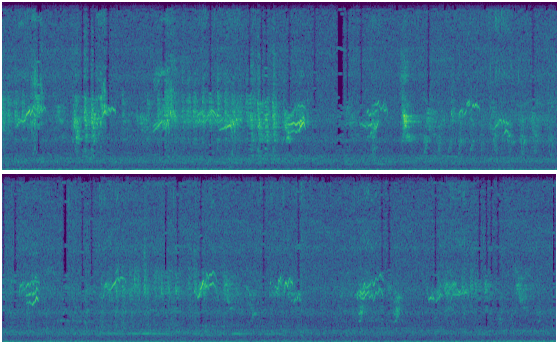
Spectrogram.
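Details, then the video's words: Bulbul chicks in the nest begging while parent birds bring food, giving thin high chirps repeated irregularly, about two or three a second, over a steady low rumbling background. "Bulbul Parent birds brings food to feed their babies in the nest"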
